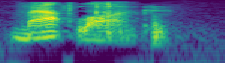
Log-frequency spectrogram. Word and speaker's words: Matlock: First name I have Steve, S-T-E-V-E. Is that correct? – Yep. – Okay. What is your last name? – Matlock. – Can you spell that for me, please? – M-A-T-L-O-C-K.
